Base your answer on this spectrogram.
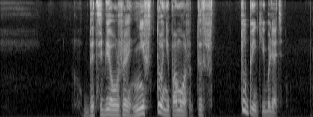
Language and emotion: Russian, angry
